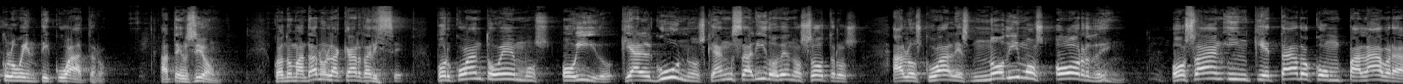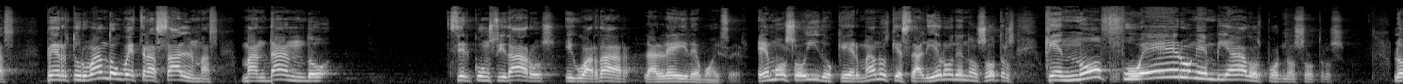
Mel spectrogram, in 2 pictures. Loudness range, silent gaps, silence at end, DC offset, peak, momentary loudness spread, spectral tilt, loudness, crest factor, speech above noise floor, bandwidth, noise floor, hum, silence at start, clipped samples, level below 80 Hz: 3 LU; none; 0 s; under 0.1%; 0 dBFS; 10 LU; -3 dB/octave; -14 LUFS; 14 dB; 43 dB; 17 kHz; -56 dBFS; none; 0 s; under 0.1%; -60 dBFS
